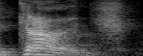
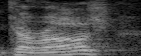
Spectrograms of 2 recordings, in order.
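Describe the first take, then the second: First: The word is said with a British accent. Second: The word is said with an American accent. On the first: "We say garage" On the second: "like the Americanism of it"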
